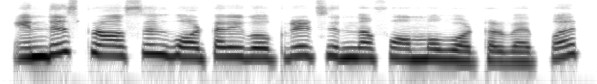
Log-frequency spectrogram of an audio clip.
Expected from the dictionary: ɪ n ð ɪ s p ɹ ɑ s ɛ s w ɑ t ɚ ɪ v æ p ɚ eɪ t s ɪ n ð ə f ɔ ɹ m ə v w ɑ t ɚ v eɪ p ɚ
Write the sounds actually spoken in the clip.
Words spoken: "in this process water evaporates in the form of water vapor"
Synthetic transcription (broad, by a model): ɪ n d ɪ s p ɹ ɑ s ɛ s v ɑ t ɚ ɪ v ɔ p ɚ eɪ t s ɪ n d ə f ɔ ɹ m ə v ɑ t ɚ v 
